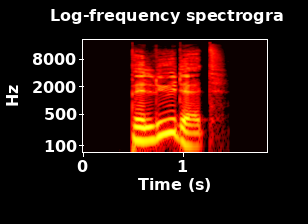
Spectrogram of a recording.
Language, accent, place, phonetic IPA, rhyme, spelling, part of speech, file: German, Germany, Berlin, [bəˈlyːdət], -yːdət, belüdet, verb, De-belüdet.ogg
- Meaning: second-person plural subjunctive II of beladen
